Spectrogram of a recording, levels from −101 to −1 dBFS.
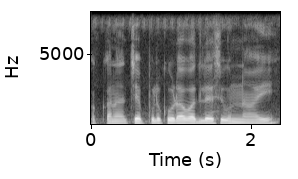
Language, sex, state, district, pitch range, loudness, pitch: Telugu, male, Telangana, Komaram Bheem, 110-120 Hz, -16 LUFS, 115 Hz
